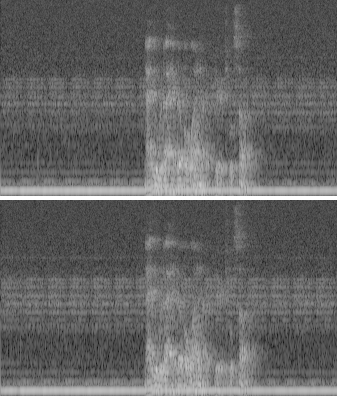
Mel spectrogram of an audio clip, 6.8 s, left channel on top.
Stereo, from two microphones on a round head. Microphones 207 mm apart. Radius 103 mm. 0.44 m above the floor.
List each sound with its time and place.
2.9 s a man speaking: 10° left (ahead or behind), 4 m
